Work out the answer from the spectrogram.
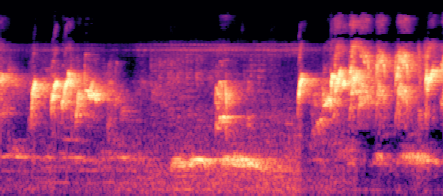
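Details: Caged red-whiskered bulbuls competing in song: lively warbled phrases, a quieter lower hum between bursts, then a sudden loud rapid string of bright chattering notes.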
